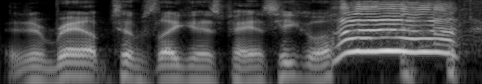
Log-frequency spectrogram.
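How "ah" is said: high, loud shriek; hammed-up falsetto ah; mock scream. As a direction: scream as if a mouse just ran up your leg. Tim's scream as the mouse runs up.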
